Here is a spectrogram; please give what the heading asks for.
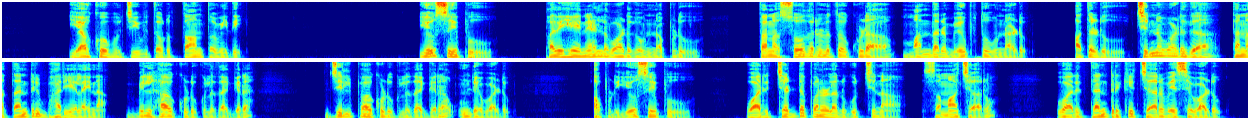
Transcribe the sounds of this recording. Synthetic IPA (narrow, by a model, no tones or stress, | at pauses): jaːko̞ːbud͡ʒiːʋit̪ɐɾut̪ːaːnt̪ɐmid̪i | joːse̞ːpṵ | pɐd̪iɦeːnɛːɭːɐʋaːɽuɡaːunːɐpːuɽṵ | t̪ɐnɐsɔːd̪ɐɾulɐt̪o̞ːkuːɽa̰ːmɐnd̪ɐnɐme̞ːpu̥t̪uːunːaːɽu | ɐt̪ɐɽṵt͡ʃinːɐʋaːɽuɡaːt̪ɐnɐt̪ɐɳɖɾibʱaːɾjɐlɐjnɐ̰ | bilɦaːkoɽukulɐd̪ɐɡːɐɾɐ | d͡ʒilpaːkoɽuk̬ulɐd̪ɐɡːɐɾɐʔuɳɖɛːʋaːɽu | ɐpːuɽujoːse̞ːpṵ | ʋaːɾit͡ʃɛɖːɐpɐnɐlɐnuɡuɾt͡ʃinɐ̰ | sɐmaːt͡ʃaːɾɐm | ʋaːɾit̪ɐɳɖɾikit͡ʃɛːɾɐʋɛːsɛːʋaːɽu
